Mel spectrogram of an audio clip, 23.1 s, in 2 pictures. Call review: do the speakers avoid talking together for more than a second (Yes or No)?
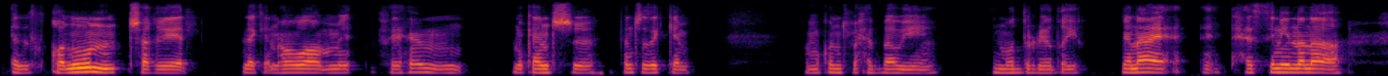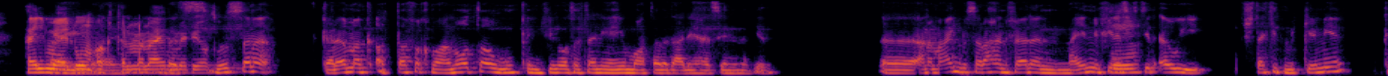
No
